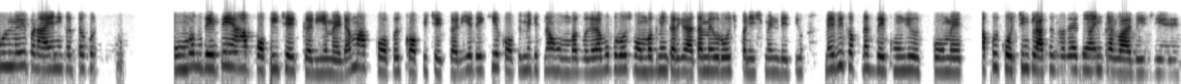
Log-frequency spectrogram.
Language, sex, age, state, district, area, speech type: Hindi, female, 18-30, Madhya Pradesh, Harda, urban, conversation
